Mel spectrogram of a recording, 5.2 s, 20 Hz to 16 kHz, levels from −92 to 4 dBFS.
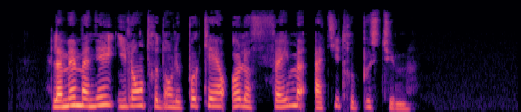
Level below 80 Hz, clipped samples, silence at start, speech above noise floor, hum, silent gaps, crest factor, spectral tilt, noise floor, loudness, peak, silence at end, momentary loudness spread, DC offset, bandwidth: -76 dBFS; under 0.1%; 0.55 s; 50 dB; none; none; 22 dB; -5.5 dB/octave; -73 dBFS; -23 LUFS; -2 dBFS; 1.1 s; 16 LU; under 0.1%; 10.5 kHz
